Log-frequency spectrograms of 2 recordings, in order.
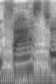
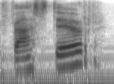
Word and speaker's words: faster: okay that's okay so you had rolled the r on faster saying faster okay it's faster a lot faster a lot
